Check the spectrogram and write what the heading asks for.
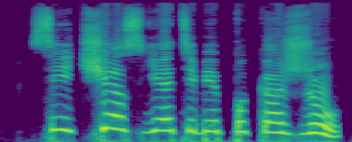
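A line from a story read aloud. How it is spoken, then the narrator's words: Shouting. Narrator (Russian): кричал Снус-Мумрик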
